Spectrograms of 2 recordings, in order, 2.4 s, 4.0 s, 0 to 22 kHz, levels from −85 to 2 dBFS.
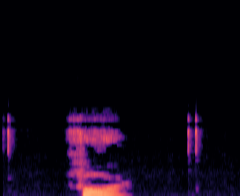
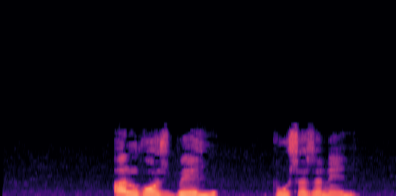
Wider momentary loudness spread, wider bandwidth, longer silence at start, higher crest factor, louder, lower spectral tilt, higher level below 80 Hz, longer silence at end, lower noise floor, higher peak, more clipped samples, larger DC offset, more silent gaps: first, 22 LU vs 15 LU; first, 9.6 kHz vs 8.2 kHz; second, 0.7 s vs 1.15 s; about the same, 22 dB vs 20 dB; first, -19 LUFS vs -23 LUFS; about the same, -5.5 dB/octave vs -5 dB/octave; first, -62 dBFS vs -68 dBFS; about the same, 0.4 s vs 0.4 s; first, -72 dBFS vs -66 dBFS; first, -2 dBFS vs -6 dBFS; neither; neither; neither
